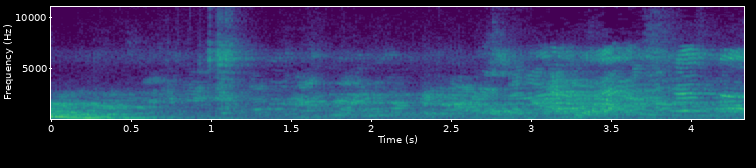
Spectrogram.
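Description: Animatronic dinosaur's recorded roar played through its speaker, mixed with children's voices, which rise near the end.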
